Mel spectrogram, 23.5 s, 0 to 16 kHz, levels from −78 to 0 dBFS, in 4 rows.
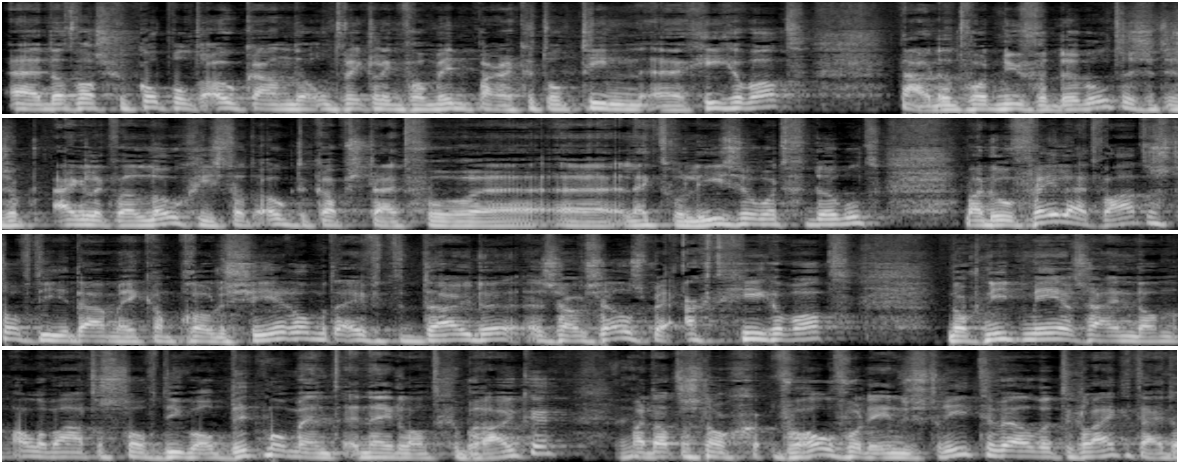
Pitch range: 110-135 Hz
